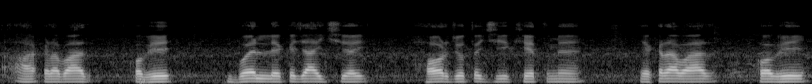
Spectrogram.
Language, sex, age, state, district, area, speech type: Maithili, male, 60+, Bihar, Sitamarhi, rural, spontaneous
